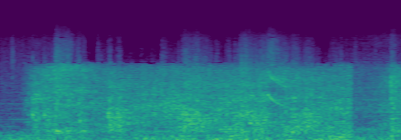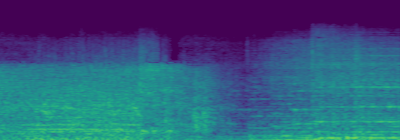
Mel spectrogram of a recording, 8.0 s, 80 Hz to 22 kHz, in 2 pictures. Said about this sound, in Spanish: Son 6 segundos de disparos, pero nosotros lo cortamos porque claramente son mucho más los segundos que tiene que ver con esta balacera.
